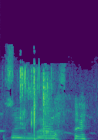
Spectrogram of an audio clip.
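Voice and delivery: usual speaking voice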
